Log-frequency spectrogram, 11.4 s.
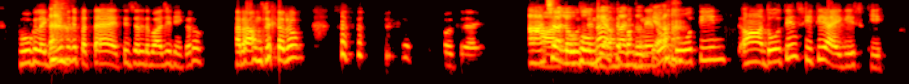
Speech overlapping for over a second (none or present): present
